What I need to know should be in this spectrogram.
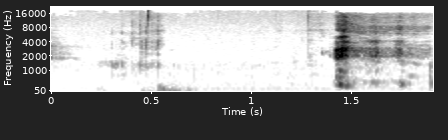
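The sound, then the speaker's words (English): Paper pages of a manga being turned, a crisp rustle that bursts sharply near the end and trails off in a few softer crinkles, faint and alone. “you're getting the ASMR version of the paper turning”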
